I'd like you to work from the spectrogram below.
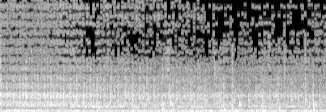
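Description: A taxi engine as the cab drives off, a steady mid-pitched rumble with a slight knocking vibration, continuous and alone with no voices.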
